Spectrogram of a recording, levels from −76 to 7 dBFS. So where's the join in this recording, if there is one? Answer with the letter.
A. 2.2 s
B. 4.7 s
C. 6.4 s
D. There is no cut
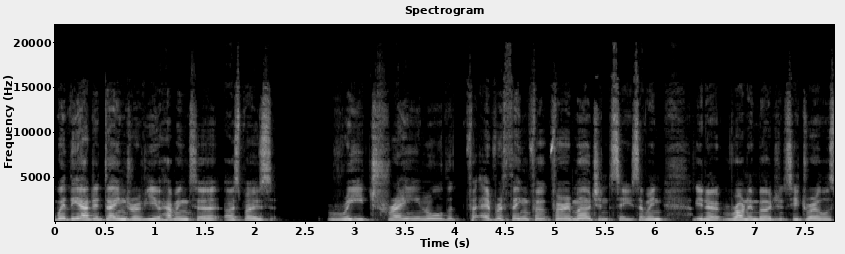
C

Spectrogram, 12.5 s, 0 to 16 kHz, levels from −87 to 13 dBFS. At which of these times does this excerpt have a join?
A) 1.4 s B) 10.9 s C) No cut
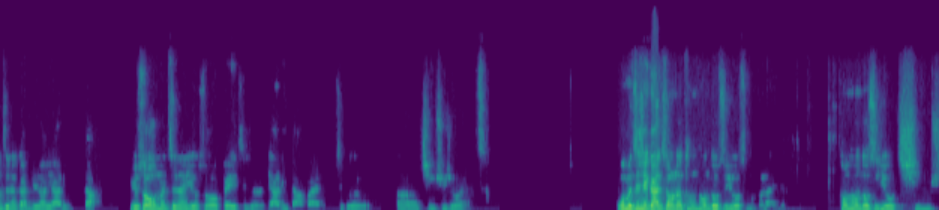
C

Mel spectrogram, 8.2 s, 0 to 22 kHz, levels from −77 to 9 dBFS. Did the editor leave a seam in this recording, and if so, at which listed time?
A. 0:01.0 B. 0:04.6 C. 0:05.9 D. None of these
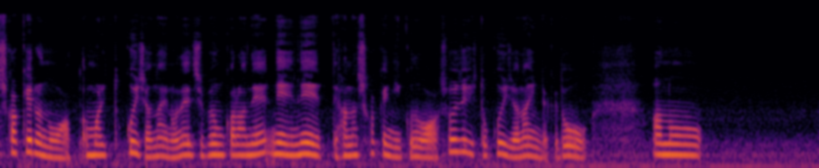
D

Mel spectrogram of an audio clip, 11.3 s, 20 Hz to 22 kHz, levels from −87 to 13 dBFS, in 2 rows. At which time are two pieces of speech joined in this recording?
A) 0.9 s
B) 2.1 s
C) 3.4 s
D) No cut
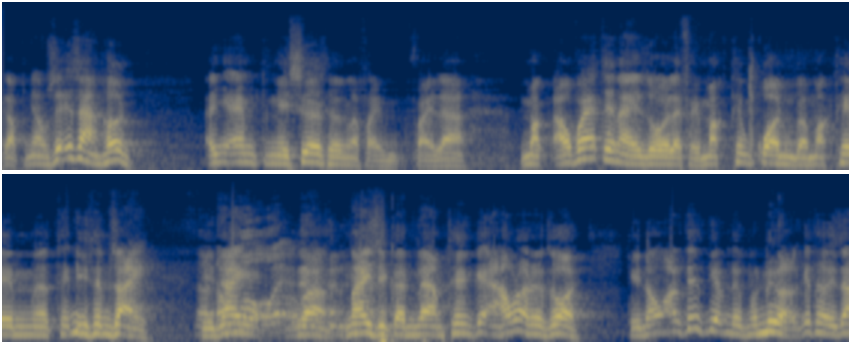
B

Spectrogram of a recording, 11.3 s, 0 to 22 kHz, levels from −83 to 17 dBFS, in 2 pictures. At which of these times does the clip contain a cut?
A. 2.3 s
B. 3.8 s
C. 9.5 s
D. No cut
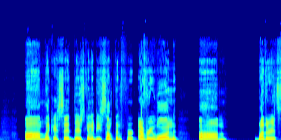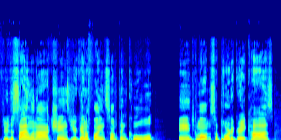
C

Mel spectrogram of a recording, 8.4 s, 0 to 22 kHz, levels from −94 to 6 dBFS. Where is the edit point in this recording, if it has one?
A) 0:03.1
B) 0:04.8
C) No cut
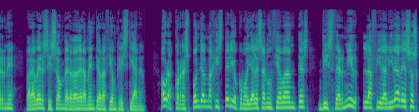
A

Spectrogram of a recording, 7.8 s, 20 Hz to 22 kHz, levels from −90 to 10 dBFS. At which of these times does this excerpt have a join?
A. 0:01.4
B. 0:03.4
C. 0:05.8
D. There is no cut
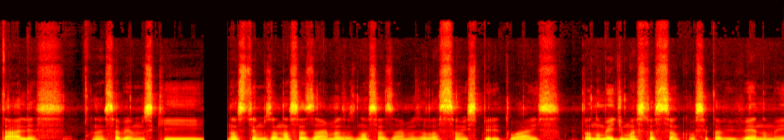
B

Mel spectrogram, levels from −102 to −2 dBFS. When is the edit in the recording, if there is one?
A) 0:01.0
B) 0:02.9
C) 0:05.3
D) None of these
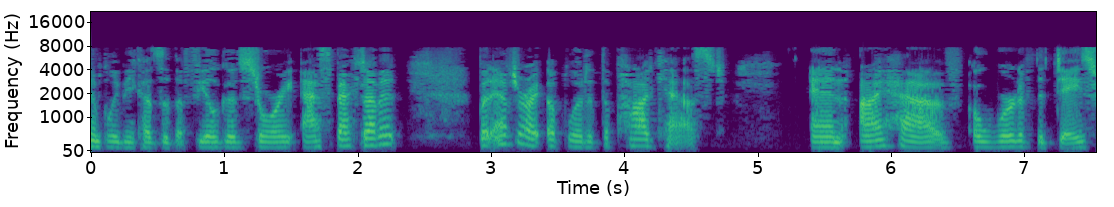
C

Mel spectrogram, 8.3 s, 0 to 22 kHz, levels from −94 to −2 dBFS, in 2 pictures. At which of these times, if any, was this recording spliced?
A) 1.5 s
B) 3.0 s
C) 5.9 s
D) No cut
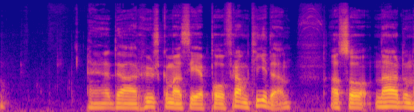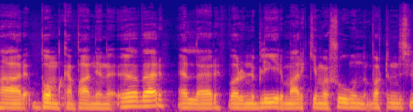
D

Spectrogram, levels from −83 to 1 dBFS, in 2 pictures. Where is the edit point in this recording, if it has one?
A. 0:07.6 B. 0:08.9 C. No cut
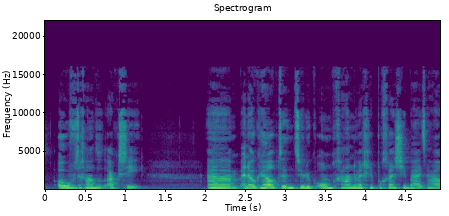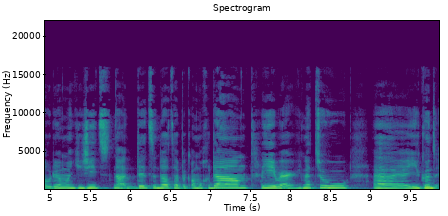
A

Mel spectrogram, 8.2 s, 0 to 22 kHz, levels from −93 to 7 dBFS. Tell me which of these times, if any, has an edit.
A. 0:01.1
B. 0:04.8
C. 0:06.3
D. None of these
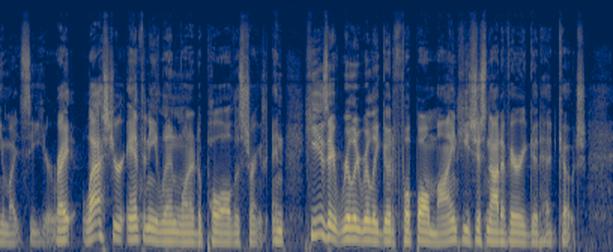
D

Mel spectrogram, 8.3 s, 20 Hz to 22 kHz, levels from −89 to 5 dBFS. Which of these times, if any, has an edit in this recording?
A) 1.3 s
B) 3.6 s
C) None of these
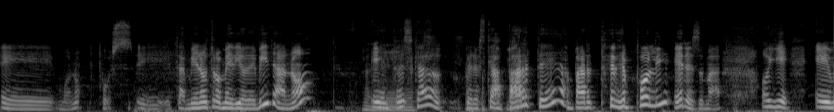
B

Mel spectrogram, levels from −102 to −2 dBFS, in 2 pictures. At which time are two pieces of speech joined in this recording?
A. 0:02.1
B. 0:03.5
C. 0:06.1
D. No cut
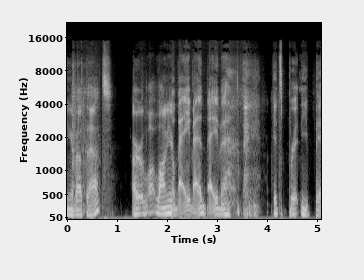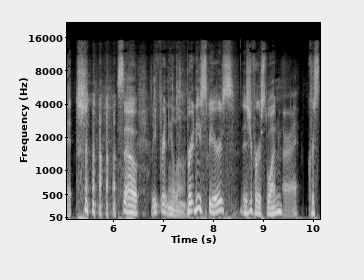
A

